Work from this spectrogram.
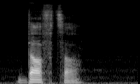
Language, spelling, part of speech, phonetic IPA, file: Polish, dawca, noun, [ˈdaft͡sa], Pl-dawca.ogg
